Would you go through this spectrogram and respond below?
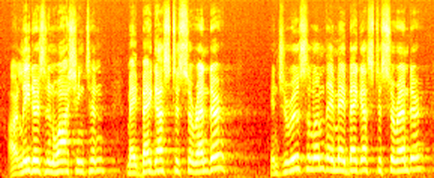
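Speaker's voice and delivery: building to a full-throated roar; roaring rallying speech. Real, not acted.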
